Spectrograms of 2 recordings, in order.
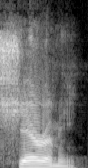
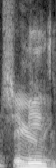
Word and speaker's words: Cheramie: It's Cheramie. It's Cheramie. Okay. Yeah, Cheramie. it means beautiful friend in French.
